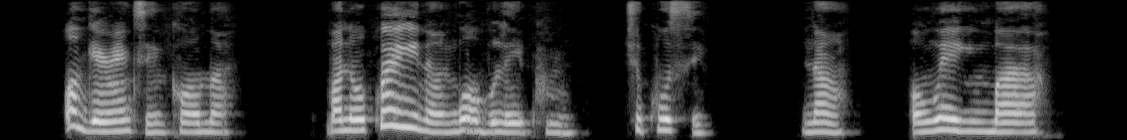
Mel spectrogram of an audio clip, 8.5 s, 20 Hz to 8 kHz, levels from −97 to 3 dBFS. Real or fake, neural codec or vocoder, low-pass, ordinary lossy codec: fake; codec, 16 kHz, 2 kbps, FreqCodec, larger model; none; none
